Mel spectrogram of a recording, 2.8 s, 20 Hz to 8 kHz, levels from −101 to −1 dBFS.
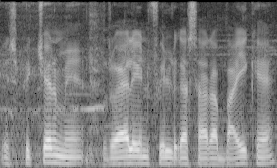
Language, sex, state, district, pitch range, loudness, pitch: Hindi, male, Bihar, Begusarai, 105-110 Hz, -18 LUFS, 105 Hz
